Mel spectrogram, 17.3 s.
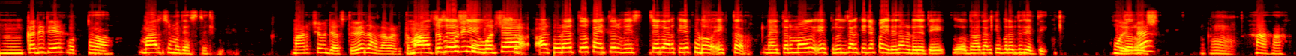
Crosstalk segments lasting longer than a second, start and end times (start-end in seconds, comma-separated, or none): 5.5-6.8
